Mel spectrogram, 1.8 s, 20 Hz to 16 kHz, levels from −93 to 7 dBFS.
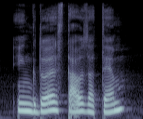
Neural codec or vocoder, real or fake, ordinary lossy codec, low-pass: none; real; none; 14.4 kHz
